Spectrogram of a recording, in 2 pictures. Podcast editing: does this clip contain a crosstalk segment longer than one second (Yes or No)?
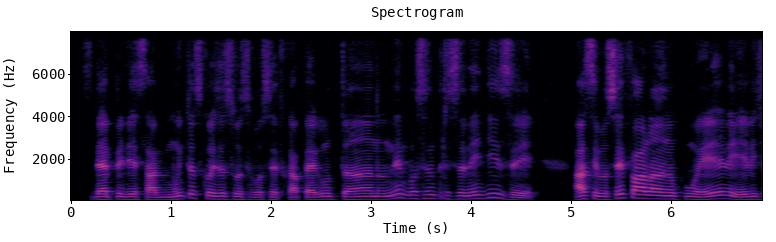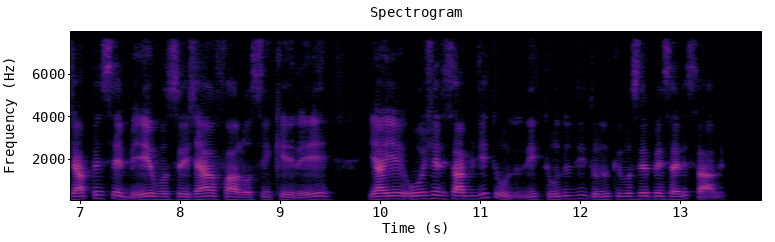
No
